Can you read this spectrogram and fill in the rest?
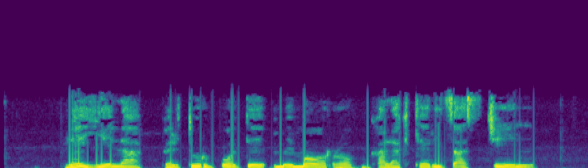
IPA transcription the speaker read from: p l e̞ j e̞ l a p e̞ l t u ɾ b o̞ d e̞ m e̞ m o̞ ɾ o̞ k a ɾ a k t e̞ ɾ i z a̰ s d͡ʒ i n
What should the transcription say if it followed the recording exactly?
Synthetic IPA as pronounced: p l e̞ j e̞ l a p e̞ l t u ɾ b o̞ d e̞ m e̞ m o̞ ɾ o̞ k a ɾ a k t e̞ ɾ i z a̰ s d͡ʒ i n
